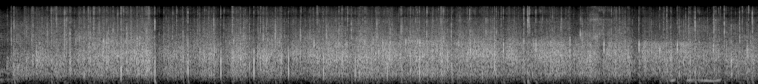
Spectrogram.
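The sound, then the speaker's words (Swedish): An audience at a university event applauds the panel of speakers, dense overlapping claps forming a loud, even wash of sound that holds throughout without pause. “En applåd till dessa.”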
